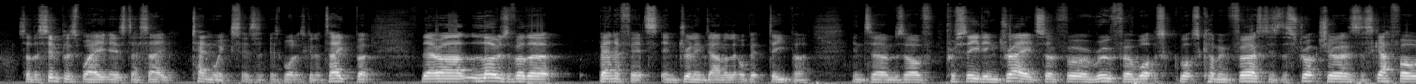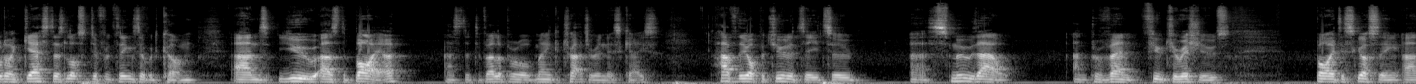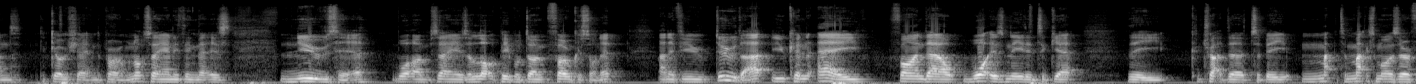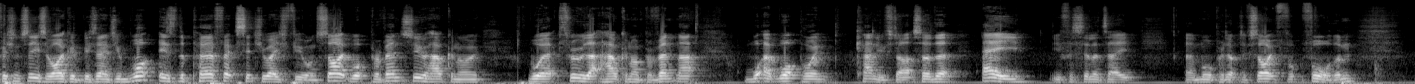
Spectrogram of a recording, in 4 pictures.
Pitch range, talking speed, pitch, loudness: 105-130 Hz, 190 wpm, 115 Hz, -15 LUFS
